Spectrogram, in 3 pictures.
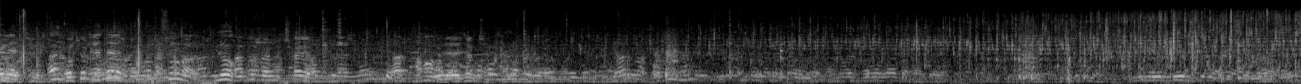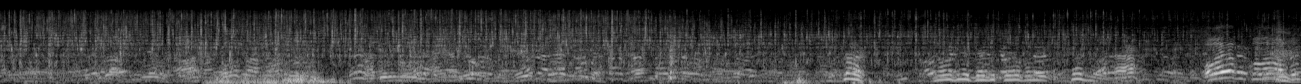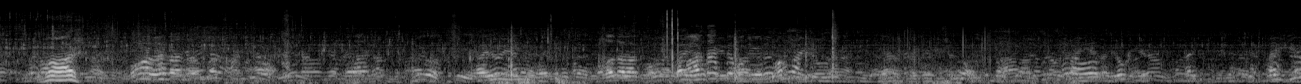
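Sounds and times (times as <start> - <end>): water running: 0.0 - 34.0
men talking: 0.0 - 39.0.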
